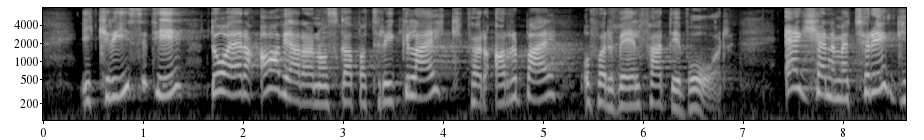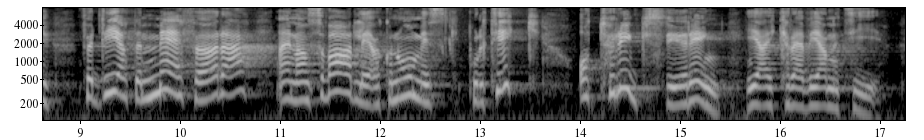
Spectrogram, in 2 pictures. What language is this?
Norwegian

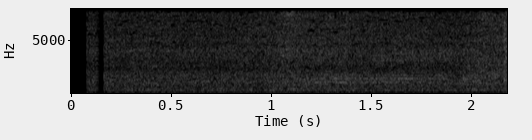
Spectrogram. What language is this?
Chinese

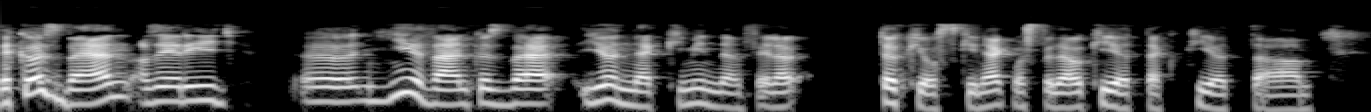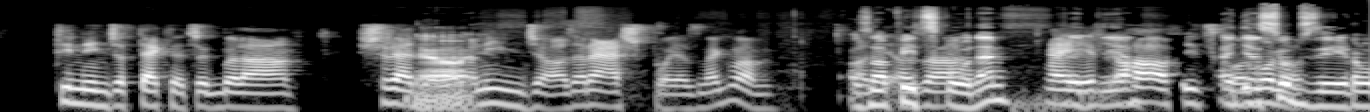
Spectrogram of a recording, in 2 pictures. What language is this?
Hungarian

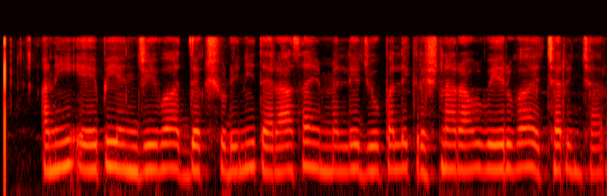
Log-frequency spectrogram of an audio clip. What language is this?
Telugu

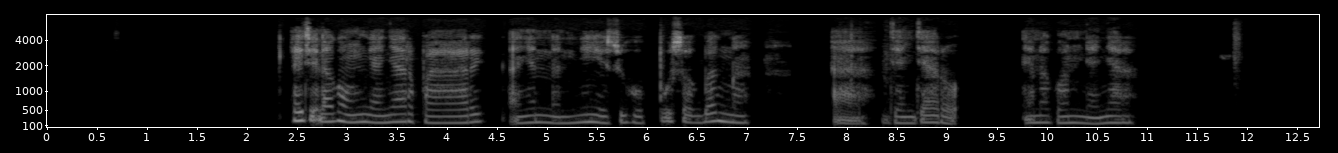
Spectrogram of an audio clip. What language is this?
Kuku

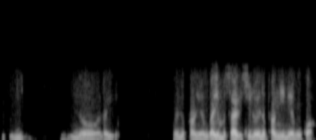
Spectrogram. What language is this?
Manipuri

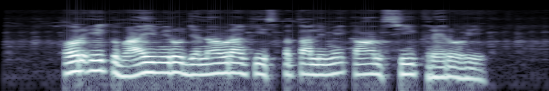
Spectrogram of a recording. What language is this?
Gurgula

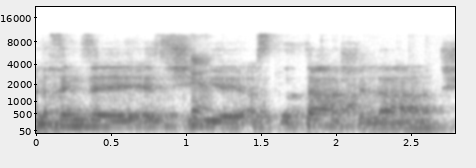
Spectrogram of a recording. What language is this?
Hebrew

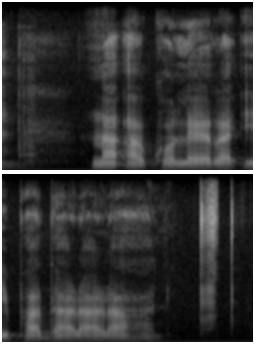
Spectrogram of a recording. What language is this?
Venda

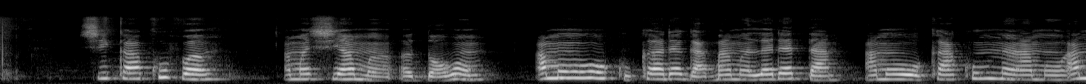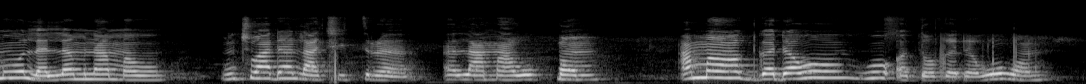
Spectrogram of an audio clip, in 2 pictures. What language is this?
Ewe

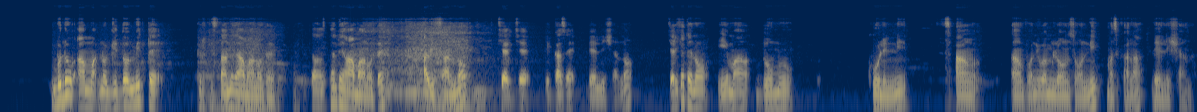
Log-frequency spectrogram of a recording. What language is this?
Sidamo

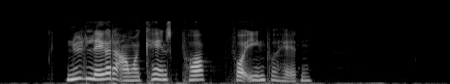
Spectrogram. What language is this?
Danish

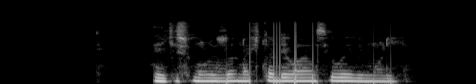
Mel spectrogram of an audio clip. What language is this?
Ganda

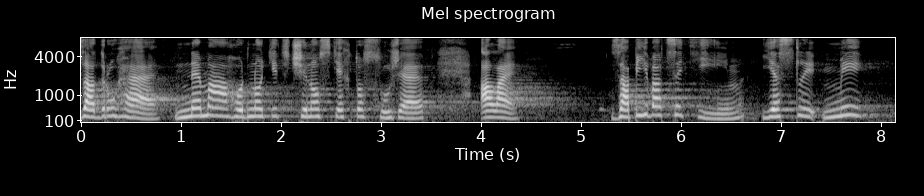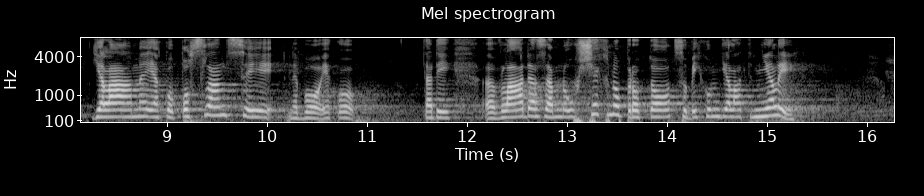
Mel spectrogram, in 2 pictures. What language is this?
Czech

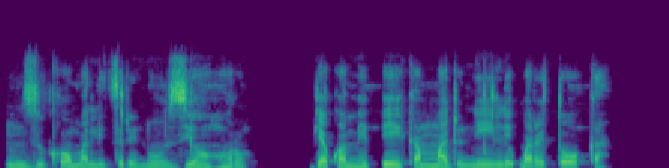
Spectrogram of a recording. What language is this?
Igbo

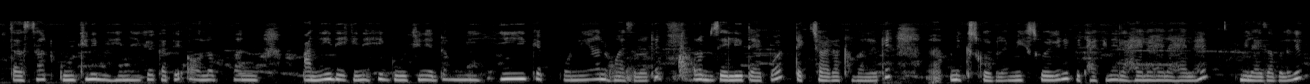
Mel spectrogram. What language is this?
Assamese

